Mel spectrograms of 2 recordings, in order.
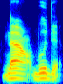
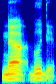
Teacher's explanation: nun itu dia juga hurufnya huruf tipis, maka jangan ditebalkan ya hurufnya ya. Jangan menjadi na ya, tapi na.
